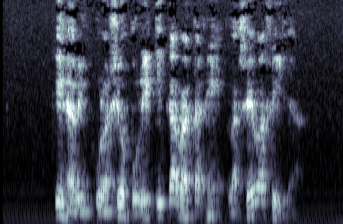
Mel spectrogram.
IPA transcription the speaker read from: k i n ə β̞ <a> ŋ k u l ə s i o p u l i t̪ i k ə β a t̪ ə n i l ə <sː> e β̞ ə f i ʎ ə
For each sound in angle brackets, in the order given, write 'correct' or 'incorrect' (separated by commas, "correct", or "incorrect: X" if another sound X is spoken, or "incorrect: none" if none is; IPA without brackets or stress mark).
incorrect: i, incorrect: s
